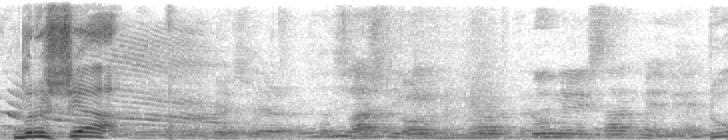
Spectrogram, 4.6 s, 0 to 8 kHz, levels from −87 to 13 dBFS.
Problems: background conversations at intervals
